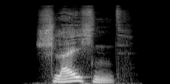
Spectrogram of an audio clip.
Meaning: present participle of schleichen
- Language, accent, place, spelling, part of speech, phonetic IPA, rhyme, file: German, Germany, Berlin, schleichend, verb, [ˈʃlaɪ̯çn̩t], -aɪ̯çn̩t, De-schleichend.ogg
